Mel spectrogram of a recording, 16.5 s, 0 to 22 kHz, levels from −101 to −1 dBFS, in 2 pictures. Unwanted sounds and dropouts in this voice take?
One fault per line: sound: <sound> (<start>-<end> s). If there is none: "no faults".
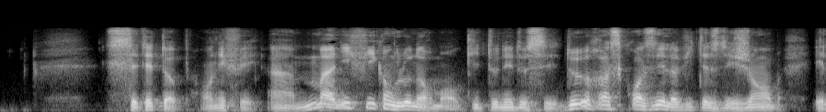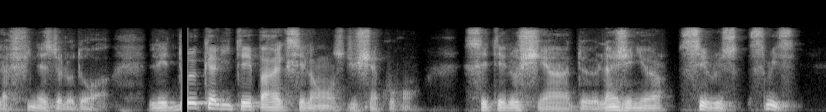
sound: dropout (10.1-10.1 s)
